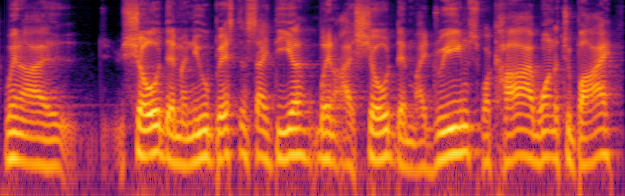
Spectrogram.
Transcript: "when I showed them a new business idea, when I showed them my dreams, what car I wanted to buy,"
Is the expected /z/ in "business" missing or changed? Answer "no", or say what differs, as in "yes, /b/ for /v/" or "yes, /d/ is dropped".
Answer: yes, /s/ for /z/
